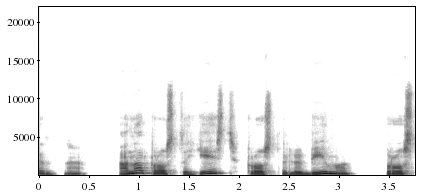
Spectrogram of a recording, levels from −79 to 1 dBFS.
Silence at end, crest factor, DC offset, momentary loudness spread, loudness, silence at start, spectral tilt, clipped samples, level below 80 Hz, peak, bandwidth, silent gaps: 0.05 s; 14 dB; under 0.1%; 13 LU; -18 LUFS; 0 s; -6.5 dB/octave; under 0.1%; -62 dBFS; -2 dBFS; 11.5 kHz; 0.50-0.79 s, 2.02-2.07 s, 3.21-3.46 s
